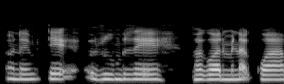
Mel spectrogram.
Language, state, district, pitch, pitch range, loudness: Surjapuri, Bihar, Kishanganj, 240 Hz, 230-250 Hz, -18 LUFS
